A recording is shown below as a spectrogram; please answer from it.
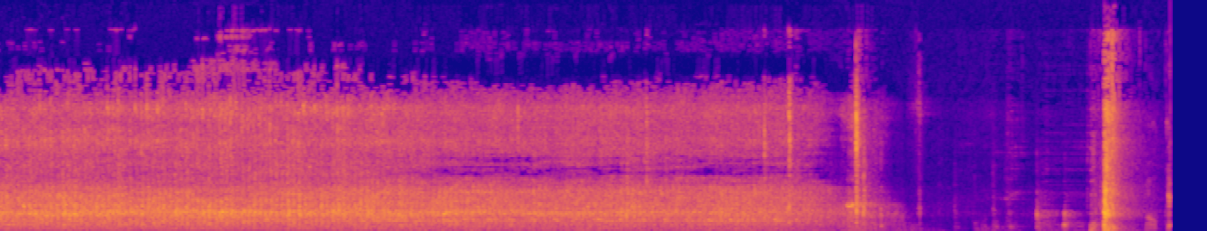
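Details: Mitsubishi Canter truck diesel after no-start problem solved: even diesel clatter at a steady idle for about eight seconds, then shut down and a few clunks; the truck runs normally.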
